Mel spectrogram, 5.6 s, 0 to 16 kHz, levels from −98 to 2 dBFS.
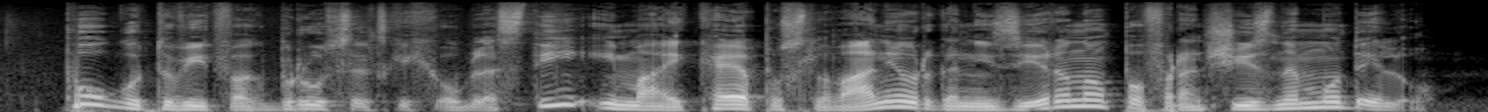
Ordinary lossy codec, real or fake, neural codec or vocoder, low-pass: AAC, 96 kbps; real; none; 14.4 kHz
